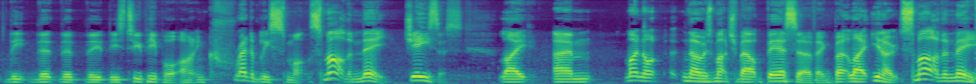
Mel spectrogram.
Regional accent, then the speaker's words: United Kingdom; we're all from Blighty.

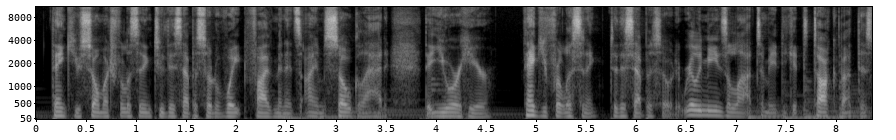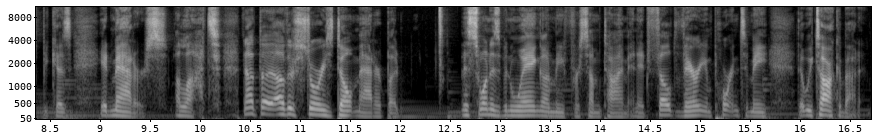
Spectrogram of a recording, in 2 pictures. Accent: Orlando, Florida, United States; Orlando, my hometown

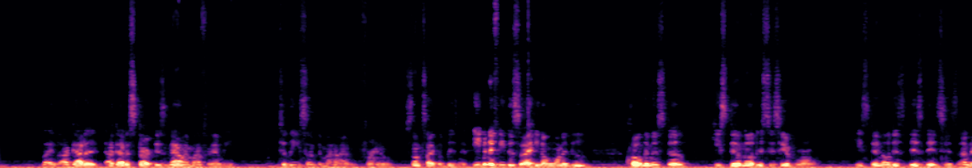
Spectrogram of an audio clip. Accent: Atlanta, Georgia, United States; I'm from here

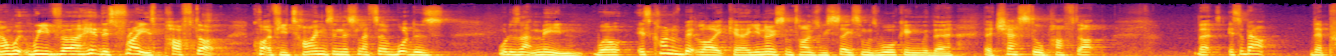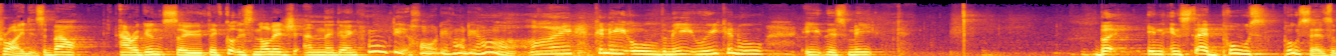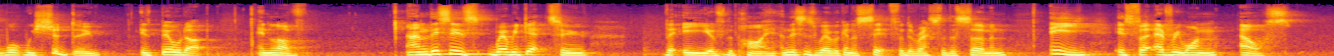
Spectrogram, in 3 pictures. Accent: Reading, South East England, United Kingdom; moved away; I was in Reading, my hometown where I grew up

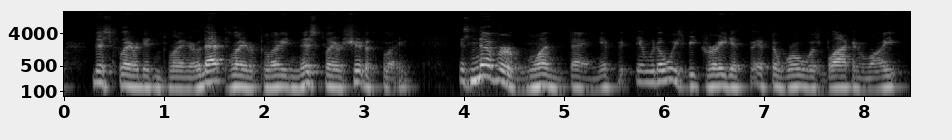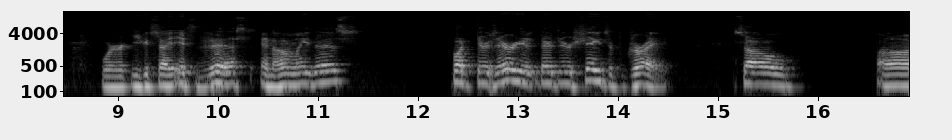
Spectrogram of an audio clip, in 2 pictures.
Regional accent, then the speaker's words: Texas, United States; I am a Texan. Proud Texan

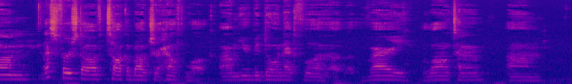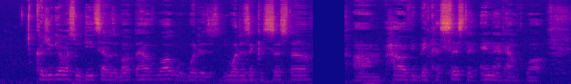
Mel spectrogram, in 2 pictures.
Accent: Baltimore, Maryland, United States; We are people from Baltimore. We understand Baltimore.

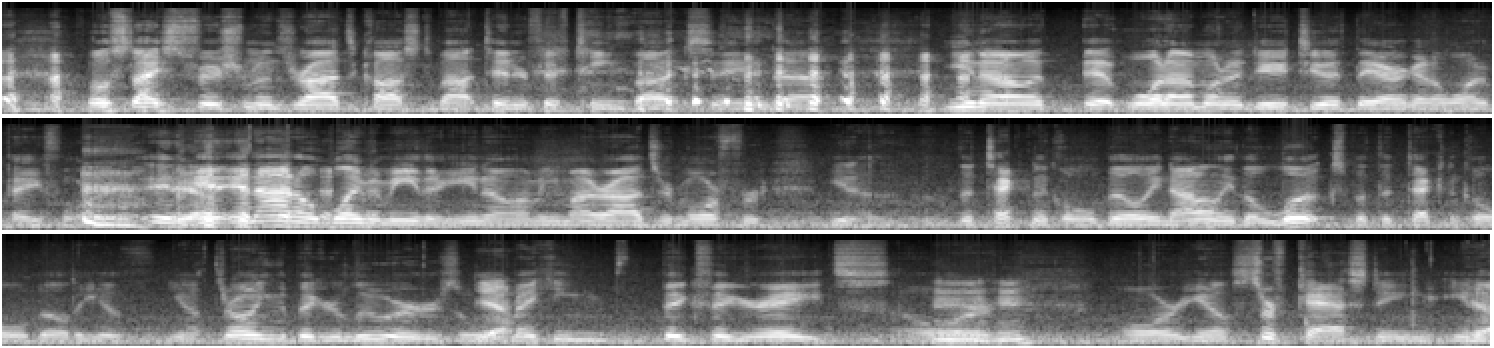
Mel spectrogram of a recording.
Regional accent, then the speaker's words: Indiana, United States

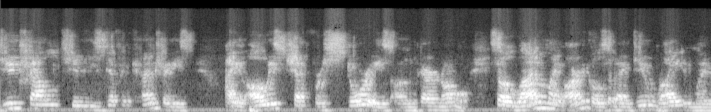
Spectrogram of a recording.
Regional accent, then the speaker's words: California, United States; So we lived all over California.

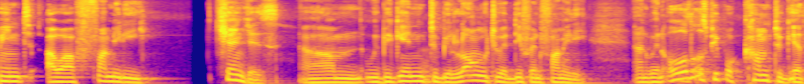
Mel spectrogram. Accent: Luganda-speaking, Central Region, Uganda; there was a comfort in knowing I'm among my people

